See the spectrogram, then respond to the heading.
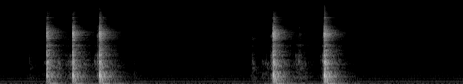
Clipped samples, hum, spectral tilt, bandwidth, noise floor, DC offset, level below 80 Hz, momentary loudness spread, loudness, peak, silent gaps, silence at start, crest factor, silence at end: under 0.1%; none; -3 dB/octave; 16 kHz; -62 dBFS; under 0.1%; -46 dBFS; 14 LU; -25 LUFS; -2 dBFS; none; 0.45 s; 28 dB; 1.2 s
